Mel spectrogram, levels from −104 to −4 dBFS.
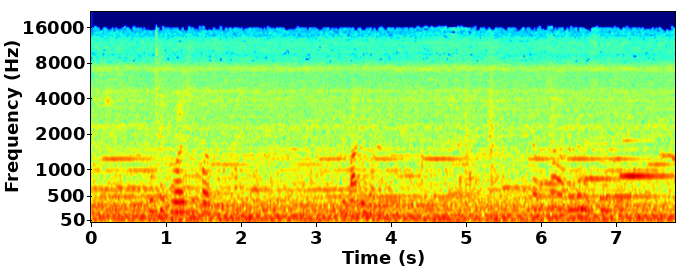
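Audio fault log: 0.85–7.73 s, clock drift buffer slips: a click lands roughly every 0.77 s, about ten in total. Likely two devices on separate clocks disagreeing by around 200 ppm, so the buffer creeps until a handful of samples is dropped or repeated, snapping the waveform.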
